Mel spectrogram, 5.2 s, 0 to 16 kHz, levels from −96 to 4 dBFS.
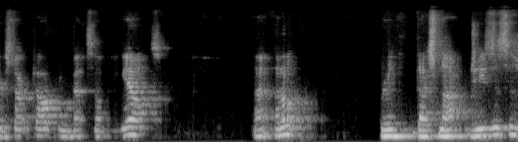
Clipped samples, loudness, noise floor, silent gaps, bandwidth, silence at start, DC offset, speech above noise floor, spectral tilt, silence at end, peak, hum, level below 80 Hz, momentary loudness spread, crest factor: under 0.1%; -27 LUFS; -79 dBFS; none; 12.5 kHz; 0 s; under 0.1%; 53 dB; -5.5 dB/octave; 0 s; -10 dBFS; none; -60 dBFS; 14 LU; 18 dB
